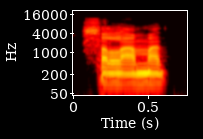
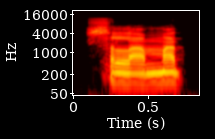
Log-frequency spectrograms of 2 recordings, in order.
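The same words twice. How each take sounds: No difference in how they are said.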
